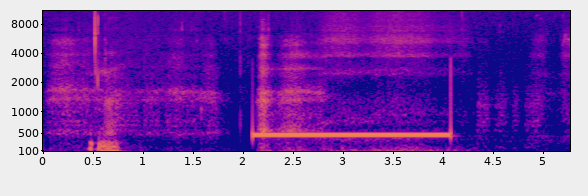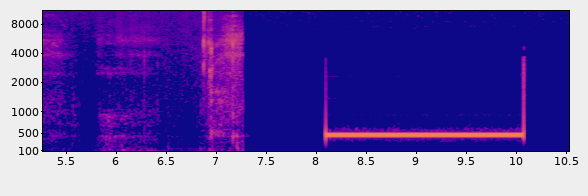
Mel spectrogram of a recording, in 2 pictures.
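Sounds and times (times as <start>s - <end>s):
person breathing: 0.0s - 7.3s
speech: 0.4s - 0.9s
telephone ringback tone of an outgoing call: 2.1s - 4.1s, 8.1s - 10.1s.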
